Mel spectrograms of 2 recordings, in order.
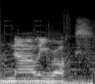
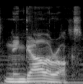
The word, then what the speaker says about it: Ngkala Rocks: called nah the rocks now the rocks or gnarly rocks yeah nah the correct pronunciation is ningala rocks which is important to get right unless like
